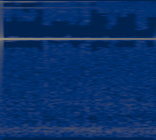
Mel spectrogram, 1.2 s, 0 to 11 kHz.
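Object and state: Genuine .999 silver coin, long ring.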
